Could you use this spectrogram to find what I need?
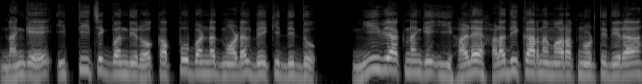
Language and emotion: Kannada, angry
